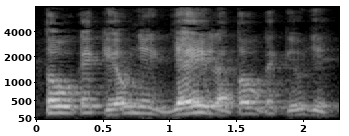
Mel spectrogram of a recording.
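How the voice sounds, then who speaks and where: Blunt monk preaching. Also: male voice, a little high, racing. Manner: blunt, emphatic, addresses the congregation directly. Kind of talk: dharma talk sermon.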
